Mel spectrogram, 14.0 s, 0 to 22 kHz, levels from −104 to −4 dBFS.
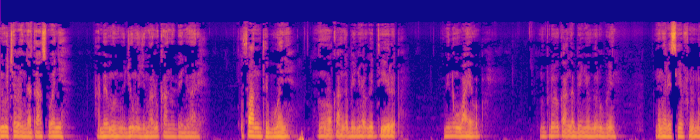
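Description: MP3 compression runs through the whole speech clip: nothing sounds above 11.5 kHz, and the audio has a plainly audible watery, swirling texture with smeared attacks. This is likely a low-bitrate MP3 encode, consistent with about 48 kbps, where the encoder cuts the treble and drops weak frequency components that flicker between frames. Pre-echo appears from 3.20 to 3.22 s as a short hiss spreading about 25 ms ahead of a sharp attack, which sounds softened. The coding noise meant for the loud onset was spread across its whole block, filling the quiet moment just before it.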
